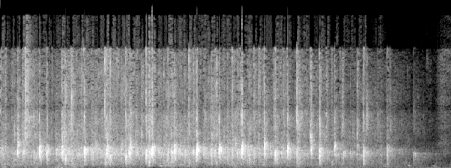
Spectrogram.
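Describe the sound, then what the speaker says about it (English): A conference audience applauds a quiz winner, with sustained, moderately loud clapping from a crowd in a hall that holds steady and then fades out toward the end. "Please give a round of applause."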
